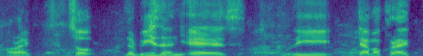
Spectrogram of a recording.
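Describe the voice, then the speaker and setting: A man from China with a Chinese accent, answering questions in a street interview in a halting, earnest way. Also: a little high, poor audio.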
